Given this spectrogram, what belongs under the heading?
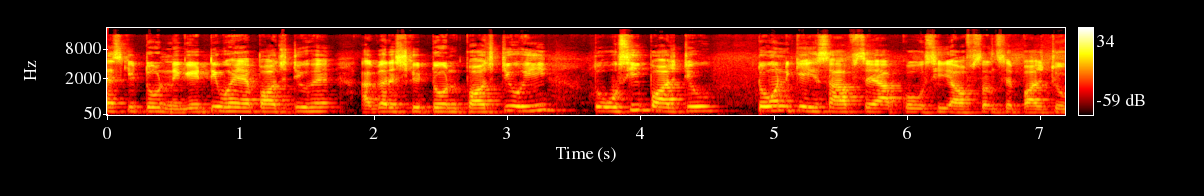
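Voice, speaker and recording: A man's voice: high-pitched, fairly bright tone. A man with an Indian English accent teaching a lesson in a mix of Hindi and English, explaining step by step, repeating words and asking the class questions.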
